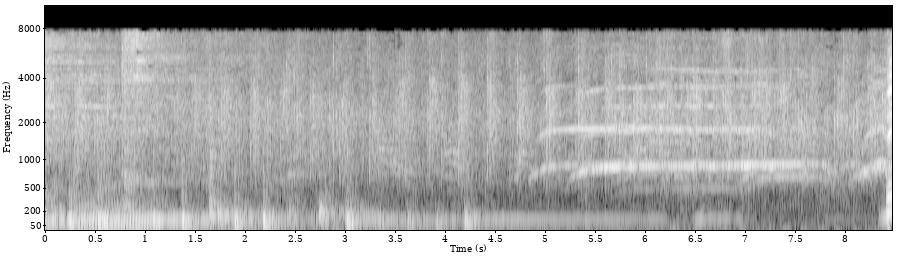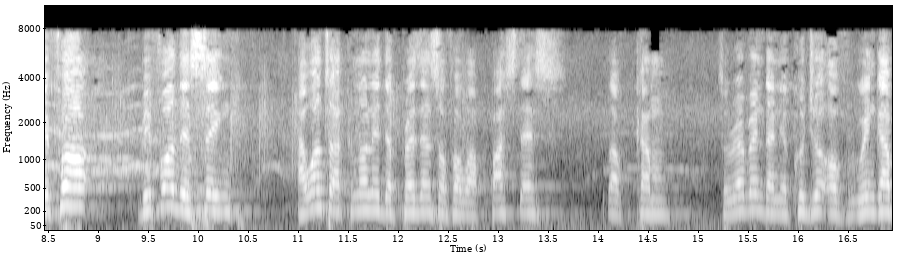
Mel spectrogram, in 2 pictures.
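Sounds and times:
audience applauding arriving choir: 0.0s - 12.7s
speech: 8.4s - 16.9s.

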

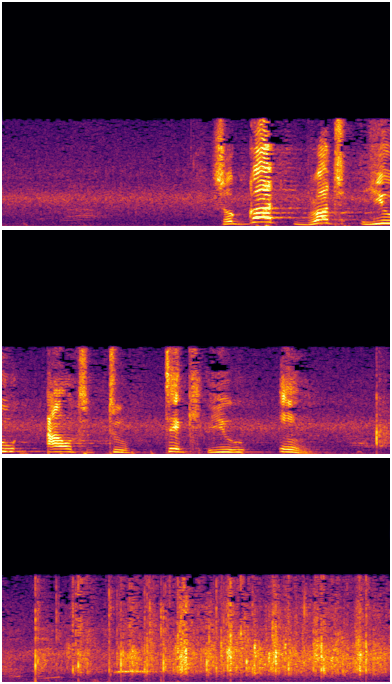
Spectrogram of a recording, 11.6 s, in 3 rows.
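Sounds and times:
speech: 2.1s - 7.1s
audience clapping: 7.6s - 11.6s.

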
